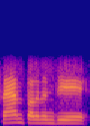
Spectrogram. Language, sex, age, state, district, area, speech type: Tamil, female, 60+, Tamil Nadu, Viluppuram, rural, conversation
